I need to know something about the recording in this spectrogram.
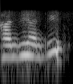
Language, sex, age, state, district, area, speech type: Punjabi, female, 30-45, Punjab, Barnala, rural, conversation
